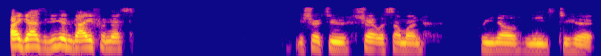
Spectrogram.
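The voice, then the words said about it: Hoarse, muffled, worn-out voice. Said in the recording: “I swear I completely lost my voice. ... I feel like I'm super muffled right now.”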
